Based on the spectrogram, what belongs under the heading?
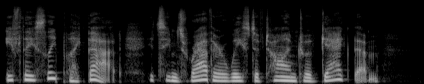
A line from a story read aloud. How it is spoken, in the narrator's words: whispered the Duke to the inspector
